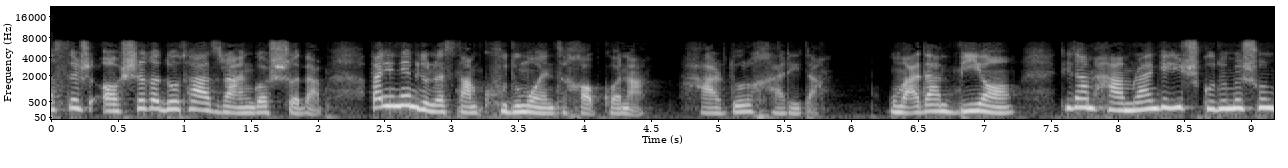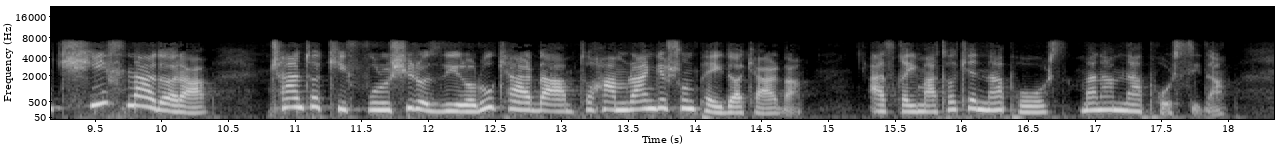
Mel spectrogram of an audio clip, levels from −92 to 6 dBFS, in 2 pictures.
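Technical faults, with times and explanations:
No faults found; the speech shows the band-limited character of the AMR wideband (HD Voice) codec working normally at a high rate, consistent with its 23.85 kbit/s mode.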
